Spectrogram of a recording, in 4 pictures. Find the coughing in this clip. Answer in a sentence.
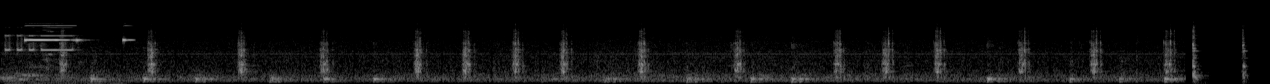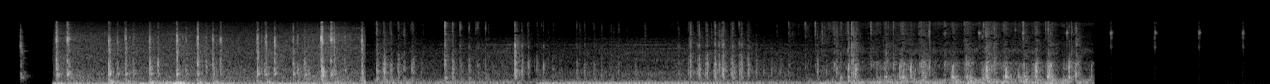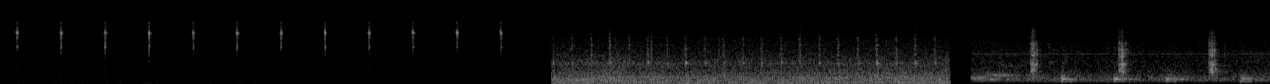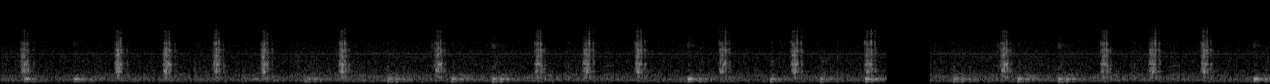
The coughing can't be heard in this clip.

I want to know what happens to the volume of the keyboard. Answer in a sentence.
The loudness of the keyboard goes down, then up.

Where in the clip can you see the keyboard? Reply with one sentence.
You can hear the keyboard from 13.2 to 23.6 s.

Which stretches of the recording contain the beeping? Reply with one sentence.
The beeping can be heard from 0.1 to 1.4 s.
